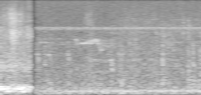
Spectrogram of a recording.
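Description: Faint outdoor background: a steady low hum that stops abruptly about a third of a second in, then quiet hiss with a faint high chirp.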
